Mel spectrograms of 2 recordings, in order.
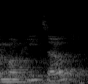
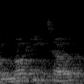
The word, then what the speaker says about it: mojito: cubans made it a mojito and it's called a mojito uh as a j instead because in spanish they pronounce the j's in an h instead so it's a mojito um this is the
